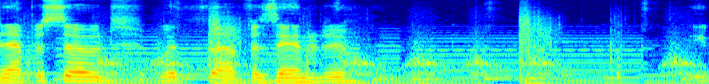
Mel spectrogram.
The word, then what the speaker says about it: Faxanadu: Do you know the Captain N episode with Fazanadu? He pronounces it as Faxanadu.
